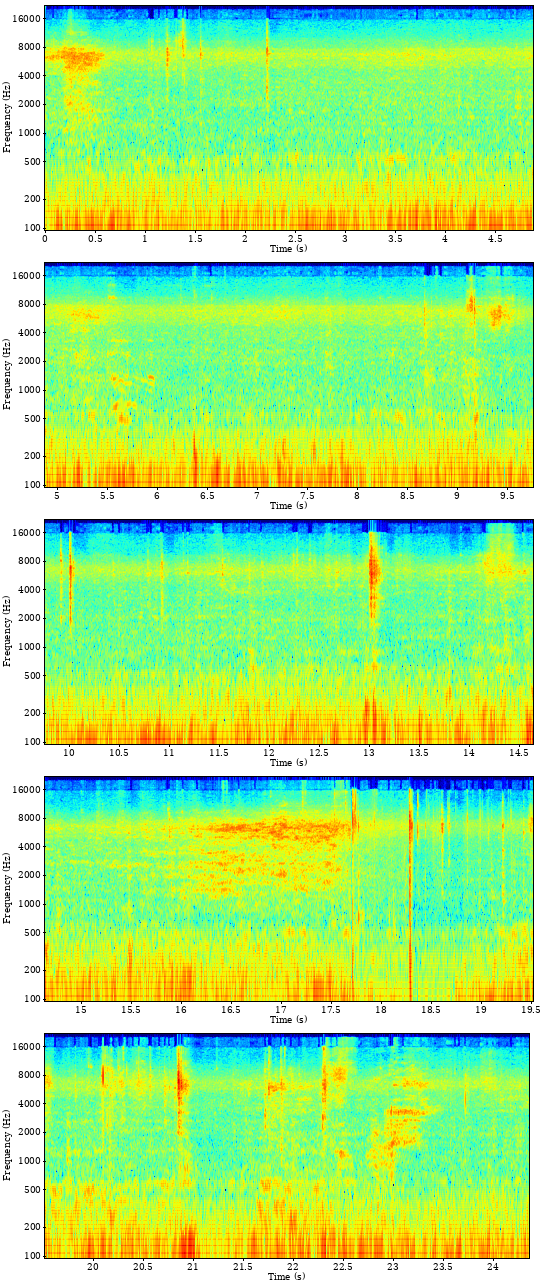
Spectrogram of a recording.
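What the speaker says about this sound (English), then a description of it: "Let this truck go by." A truck driving past on a mountain road, a steady low engine rumble and tire roar that swells and fades over about twenty seconds, with some background noise.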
